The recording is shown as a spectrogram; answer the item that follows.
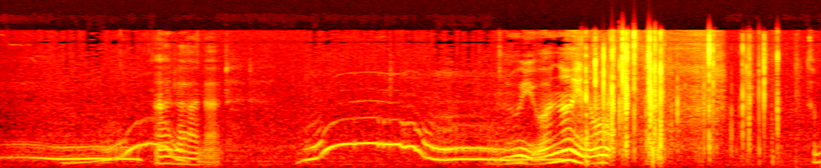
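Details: Domestic cat, a former stray taken in for rehoming, now very affectionate and clingy toward its female owner, indoors; long drawn-out meows rising and falling in pitch, three in a row, followed by clattering and tapping noises.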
